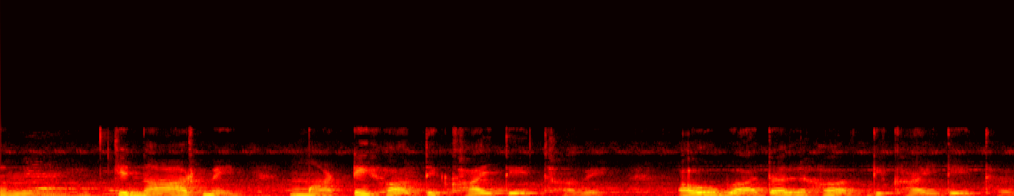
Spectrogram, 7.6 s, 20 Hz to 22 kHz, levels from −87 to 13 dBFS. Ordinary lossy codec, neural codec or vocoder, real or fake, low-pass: none; none; real; none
